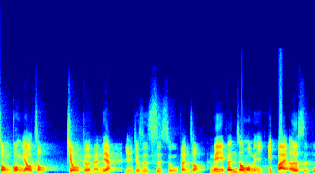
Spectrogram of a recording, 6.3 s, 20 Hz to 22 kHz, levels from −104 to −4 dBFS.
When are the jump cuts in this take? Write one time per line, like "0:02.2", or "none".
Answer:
0:02.4
0:04.1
